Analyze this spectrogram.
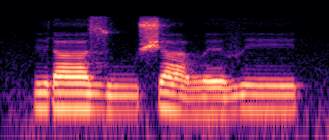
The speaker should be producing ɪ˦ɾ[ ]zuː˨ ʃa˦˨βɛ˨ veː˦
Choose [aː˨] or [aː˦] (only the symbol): aː˦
